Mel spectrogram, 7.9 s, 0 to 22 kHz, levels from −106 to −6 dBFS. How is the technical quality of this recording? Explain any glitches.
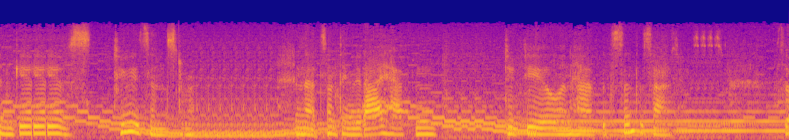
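The recording is marred by stutters from repeated frames at 0.30 to 0.58 s, 2.05 to 2.74 s, 4.60 to 4.88 s and 6.97 to 7.18 s. A short block of compressed audio (139, 116, 139 and 70 ms) is played again two, six, two and three extra times. Unlike a dropout, nothing goes missing. Each repeat makes the sound last longer.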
